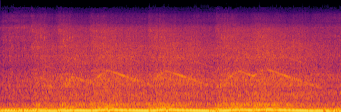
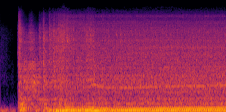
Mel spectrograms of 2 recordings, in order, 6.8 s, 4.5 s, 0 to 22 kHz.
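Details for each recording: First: well there you have it guys so a new Carby and the little baby is idling Like A Champion Second: 1952 VW barn door ambulance engine with a high idle, after adding an extra fuel pump gasket to cut fuel pressure: it catches and stays at a fast, hunting idle with no change; a damaged idle mixture screw bore in the carburetor is suspected.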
